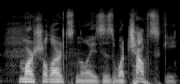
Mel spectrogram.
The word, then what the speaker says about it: Wachowski: The Wachowski brother. Okay, so it's not like a K, it's a Wachowski.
